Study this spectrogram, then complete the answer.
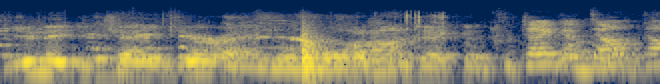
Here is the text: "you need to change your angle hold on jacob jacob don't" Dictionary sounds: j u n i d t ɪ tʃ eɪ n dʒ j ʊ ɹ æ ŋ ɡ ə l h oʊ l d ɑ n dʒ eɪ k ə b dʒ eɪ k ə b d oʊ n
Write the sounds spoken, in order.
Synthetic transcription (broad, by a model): j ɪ n i d t ɪ tʃ eɪ n dʒ j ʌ ɹ æ ŋ ɡ ə l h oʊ d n dʒ eɪ k ə b dʒ eɪ k ə b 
